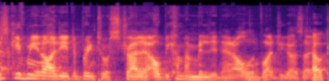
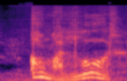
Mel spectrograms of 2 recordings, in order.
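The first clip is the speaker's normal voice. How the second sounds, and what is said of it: High-pitched exclamation. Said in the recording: “how high pitched my voice went”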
